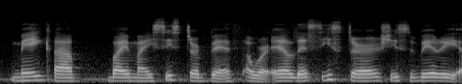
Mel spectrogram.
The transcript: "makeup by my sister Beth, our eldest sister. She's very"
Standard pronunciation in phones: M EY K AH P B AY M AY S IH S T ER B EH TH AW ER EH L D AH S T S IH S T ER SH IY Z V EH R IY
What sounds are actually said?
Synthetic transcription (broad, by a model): M EY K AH P B AY M AY S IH S T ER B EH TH AW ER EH L D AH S S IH S T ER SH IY S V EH R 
